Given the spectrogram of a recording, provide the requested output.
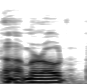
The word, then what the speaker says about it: Moreau: It reminded me of, because I just recently watched The Island of Dr. Monroe. – Moreau, whatever. We had this discussion, didn't we? – Yeah. And you were pronouncing it Monroe the whole time, and I didn't have the heart to stop you.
